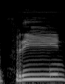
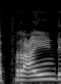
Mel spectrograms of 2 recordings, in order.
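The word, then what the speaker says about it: friend: होता है ठीक है लेकिन इसका जो उच्चारण होता है वो ए है ए फ्रेंड फ्रे ए फ्रेंड इसमें आई इ या इ का उच्चारण नहीं है इसे फ्रीड या या फ्रेंड या फ्राइंड नहीं बोलते स फ्रेंड बोलते तो उसका उच्चारण देखो ए का आता है एक वर्ड है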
